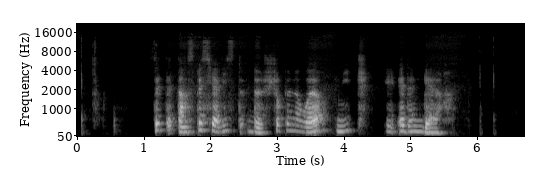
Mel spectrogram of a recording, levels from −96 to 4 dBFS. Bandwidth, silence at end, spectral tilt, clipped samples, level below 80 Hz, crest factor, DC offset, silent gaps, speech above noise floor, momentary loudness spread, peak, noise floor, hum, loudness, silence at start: 12.5 kHz; 1.1 s; -7.5 dB/octave; under 0.1%; -74 dBFS; 20 dB; under 0.1%; none; 37 dB; 19 LU; -12 dBFS; -68 dBFS; none; -31 LUFS; 1.15 s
